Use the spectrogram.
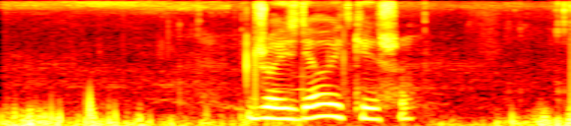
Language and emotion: Russian, neutral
